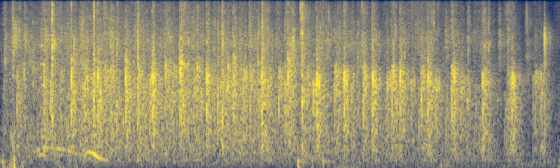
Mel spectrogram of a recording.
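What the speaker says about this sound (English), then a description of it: "give a round of applause to our representatives from the organization" An audience applauds warmly as representatives of the organization Mama Dragons are welcomed to the stage, a full, sustained round of clapping with a few voices mixed in.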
